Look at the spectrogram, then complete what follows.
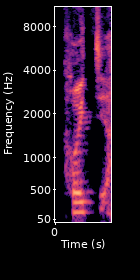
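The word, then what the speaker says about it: potjie: the braai boikies and the poiki. How do you say the poiki? The pot? – Poiki, yeah. – The poiki, that's it.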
